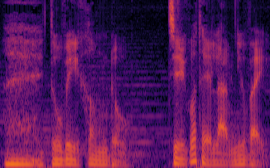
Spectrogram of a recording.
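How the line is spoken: Sighing mutter. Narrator (Vietnamese): tiểu thất thở dài, lẩm bẩm

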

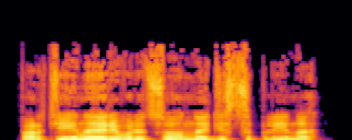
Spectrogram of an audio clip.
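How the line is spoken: Mumble. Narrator (Russian): промямлил Красин

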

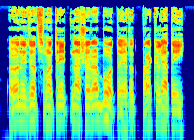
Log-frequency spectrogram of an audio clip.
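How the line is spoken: Plain. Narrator (Russian): сказал он

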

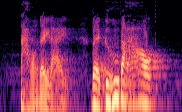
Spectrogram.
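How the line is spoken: Howling yell. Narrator (Vietnamese): Ông cứ gào hú

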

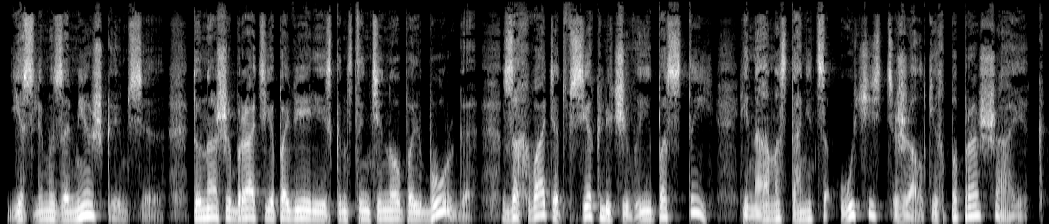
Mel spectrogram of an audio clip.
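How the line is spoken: Quiet, convincing reply. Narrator (Russian): негромко, но, как всегда, убедительно ответил легат

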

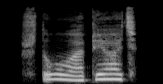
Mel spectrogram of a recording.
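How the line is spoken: Sleepy. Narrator (Russian): сонно Лирел

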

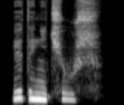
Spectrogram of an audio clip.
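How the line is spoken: Sad. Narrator (Russian): грустно покачал головой

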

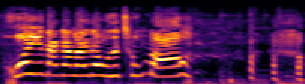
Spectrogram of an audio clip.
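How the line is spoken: Loud shout. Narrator (Chinese): 我朋友张开手臂大喊了一声

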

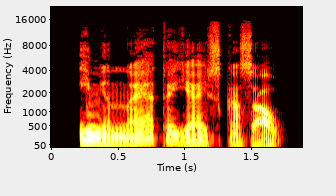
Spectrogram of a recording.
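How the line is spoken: Timid interjection. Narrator (Russian): робко вставил Чамберс

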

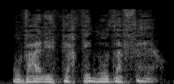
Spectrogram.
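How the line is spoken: Desperate tone. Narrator (French): dit Ron d'un ton désespéré

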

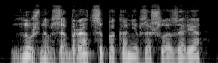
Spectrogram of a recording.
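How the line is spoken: Whisper. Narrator (Russian): шепнул Лоран

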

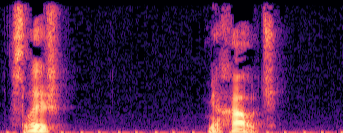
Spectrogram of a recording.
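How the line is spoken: Hoarse failed whisper. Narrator (Russian): прозвучал хриплый голос человека, пытающегося говорить шепотом и не умеющего это делать

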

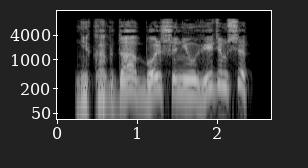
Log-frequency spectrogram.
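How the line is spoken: Exclaiming. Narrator (Russian): воскликнул Эммануэль

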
